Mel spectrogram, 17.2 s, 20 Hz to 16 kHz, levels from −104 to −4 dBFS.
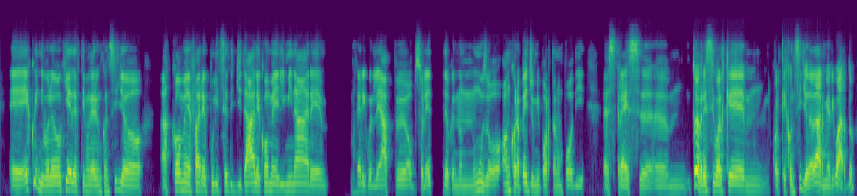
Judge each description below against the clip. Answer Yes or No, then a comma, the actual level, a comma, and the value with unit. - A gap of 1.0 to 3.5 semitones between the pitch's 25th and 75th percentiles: Yes, narrow, 2.5 semitones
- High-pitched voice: No, low, 130 Hz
